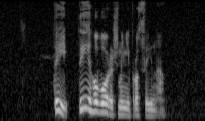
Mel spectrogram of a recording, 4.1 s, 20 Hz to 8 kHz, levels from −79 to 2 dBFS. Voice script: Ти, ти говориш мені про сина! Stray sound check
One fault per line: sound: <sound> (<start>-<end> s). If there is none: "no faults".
no faults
